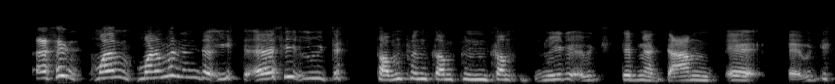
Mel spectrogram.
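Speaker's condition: Cerebral palsy; left side affected, walking and dexterity difficulties, profoundly deaf, tightens easily, riding for disabled 15 years; speech impairment

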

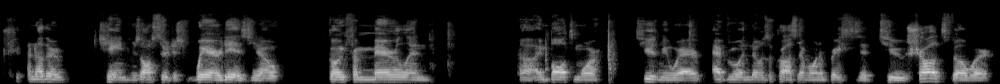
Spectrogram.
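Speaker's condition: No condition

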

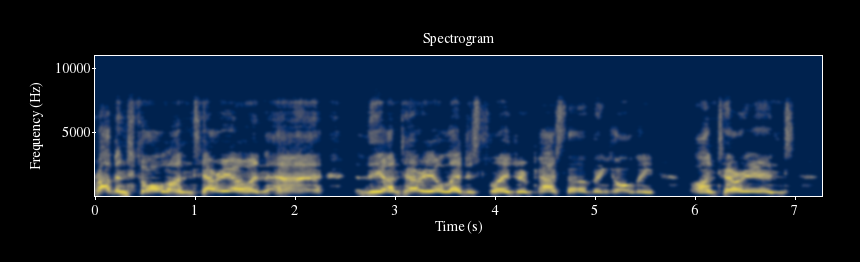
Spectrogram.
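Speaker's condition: Cerebral palsy, spastic quadriplegia; from birth

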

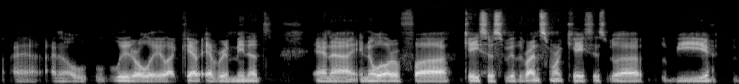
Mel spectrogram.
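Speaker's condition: No condition

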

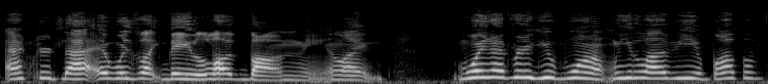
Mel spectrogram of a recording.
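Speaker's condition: Cerebral palsy; born addicted

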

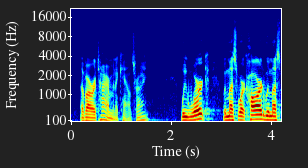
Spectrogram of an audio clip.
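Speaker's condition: No condition

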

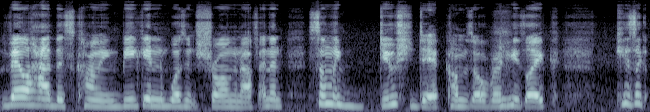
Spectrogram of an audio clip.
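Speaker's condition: No condition

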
